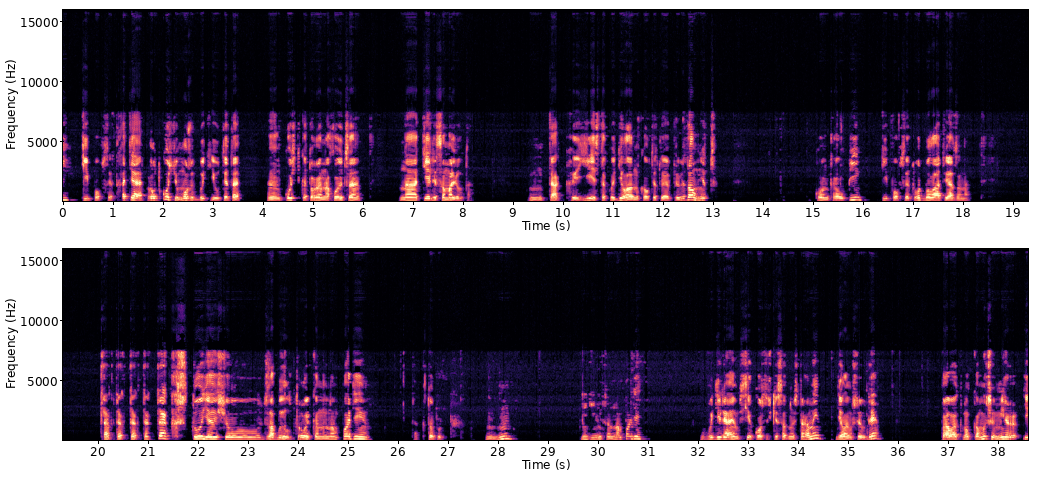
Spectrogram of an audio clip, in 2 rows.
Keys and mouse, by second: 0.0 ctrl+p, 11.4 click, 14.3 shift+click, 15.6 ctrl+p, 23.7 KP_1, 26.3-27.5 middle drag, 28.0 KP_1, 29.1-30.9 drag, 35.5 shift+d, 38.5-38.6 right drag.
